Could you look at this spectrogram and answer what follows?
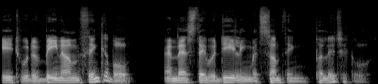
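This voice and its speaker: A man narrating a scripted crime story as an audiobook, in a measured storytelling manner. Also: deep voice, fairly bright tone, dry recording, studio quality.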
